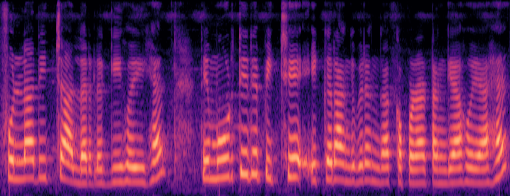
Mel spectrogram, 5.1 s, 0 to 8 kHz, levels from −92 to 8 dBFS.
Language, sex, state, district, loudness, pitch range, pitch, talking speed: Punjabi, female, Delhi, New Delhi, -15 LUFS, 220-285 Hz, 250 Hz, 200 wpm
